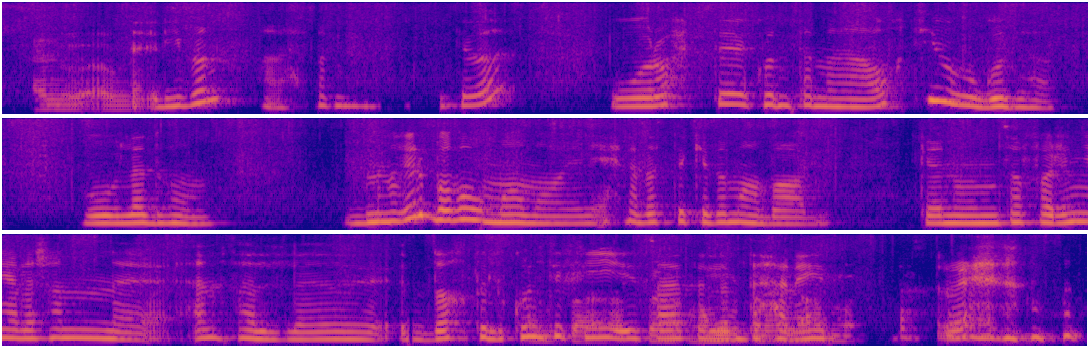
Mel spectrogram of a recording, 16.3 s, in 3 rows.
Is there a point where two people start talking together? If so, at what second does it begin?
13.5 s

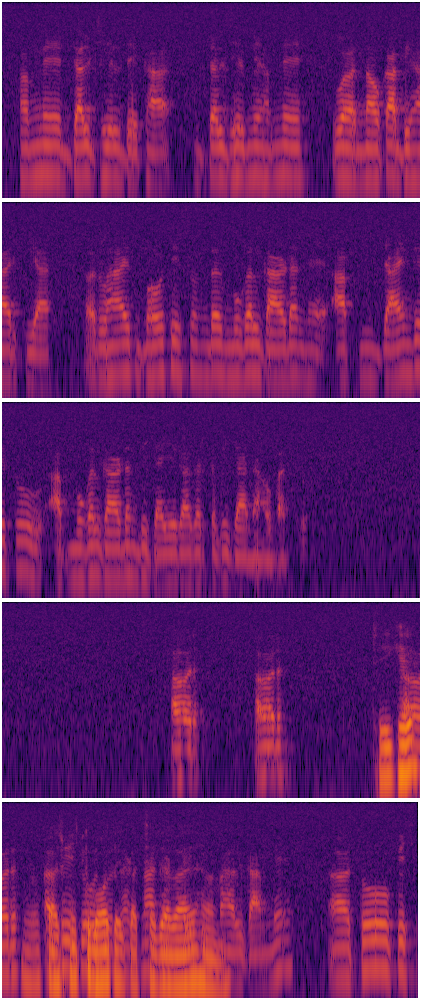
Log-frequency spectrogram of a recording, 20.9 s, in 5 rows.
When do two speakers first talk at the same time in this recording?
16.6 s

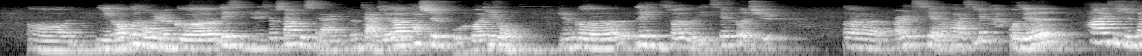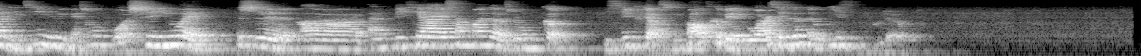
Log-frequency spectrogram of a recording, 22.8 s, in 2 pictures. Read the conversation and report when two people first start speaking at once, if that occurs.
none

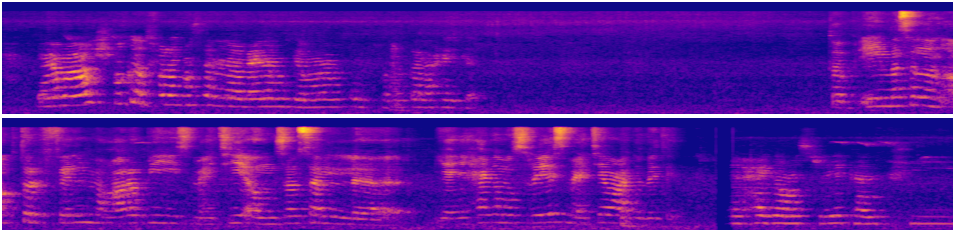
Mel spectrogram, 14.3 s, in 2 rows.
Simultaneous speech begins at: none

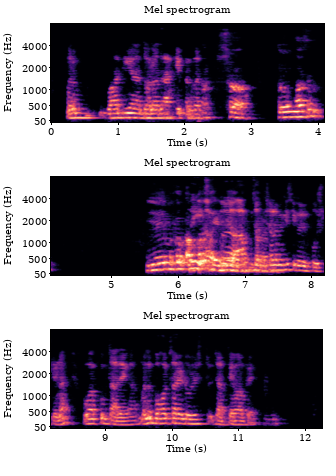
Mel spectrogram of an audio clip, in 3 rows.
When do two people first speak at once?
6.1 s

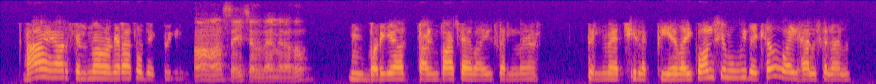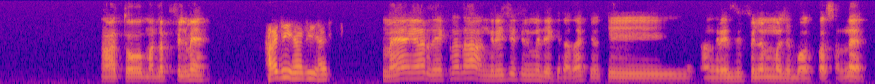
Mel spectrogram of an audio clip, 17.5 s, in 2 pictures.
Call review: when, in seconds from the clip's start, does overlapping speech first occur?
none

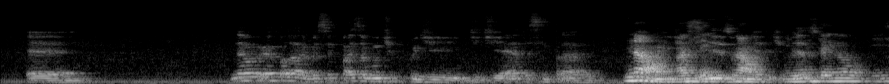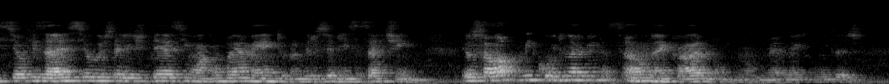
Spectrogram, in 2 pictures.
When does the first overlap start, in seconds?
6.3 s

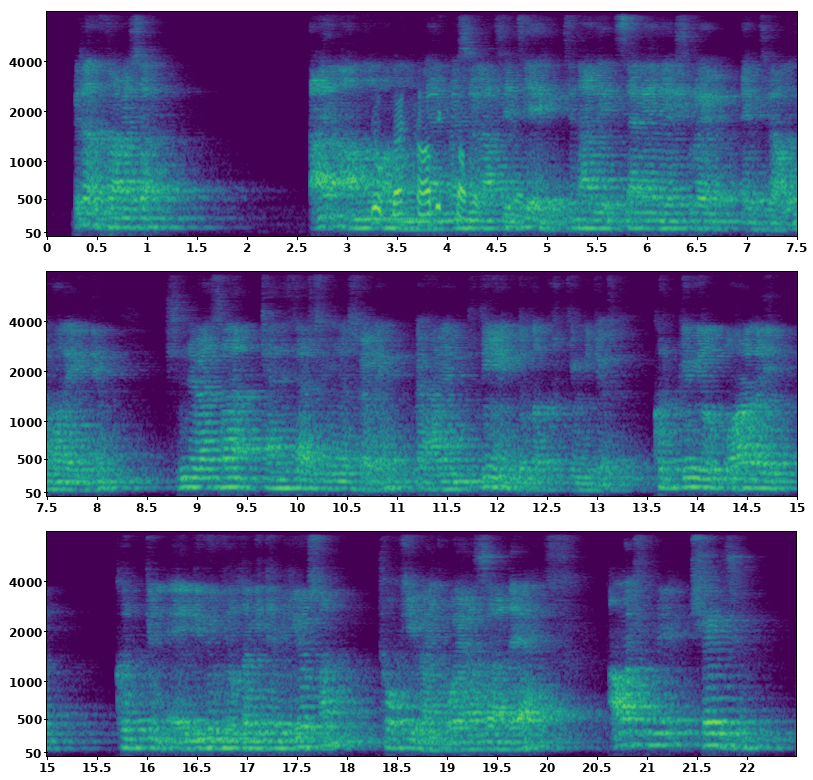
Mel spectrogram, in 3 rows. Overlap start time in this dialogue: 3.2 s

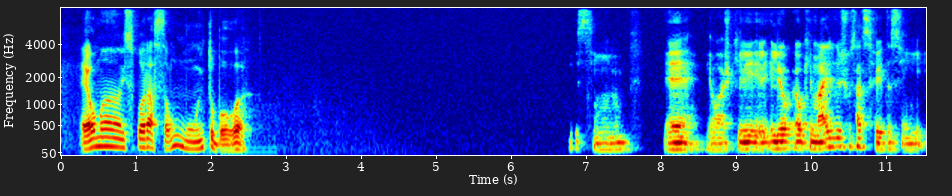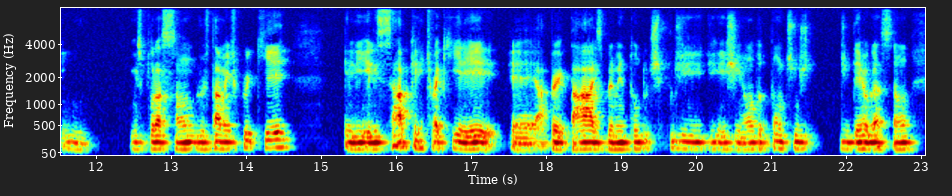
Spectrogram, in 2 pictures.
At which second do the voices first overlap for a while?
none

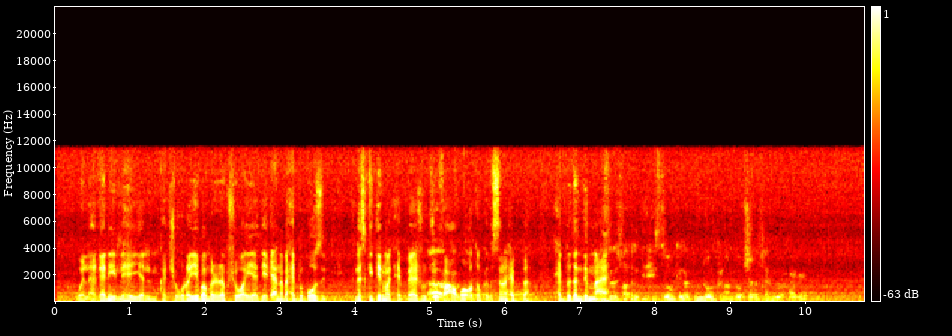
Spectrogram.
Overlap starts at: 4.9 s

